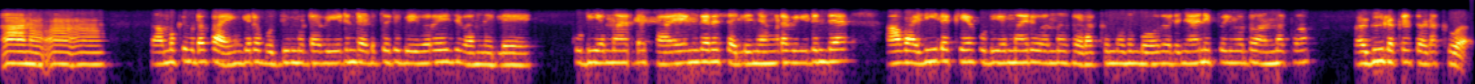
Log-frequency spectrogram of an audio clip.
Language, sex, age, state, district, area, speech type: Malayalam, female, 30-45, Kerala, Thiruvananthapuram, rural, conversation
